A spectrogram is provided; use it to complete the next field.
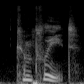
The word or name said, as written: complete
